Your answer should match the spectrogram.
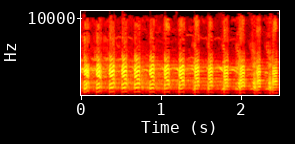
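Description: A person laughing: a fast, even run of high-pitched giggles, about six a second.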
